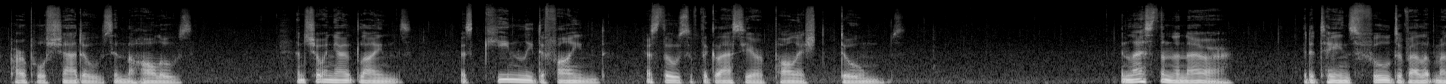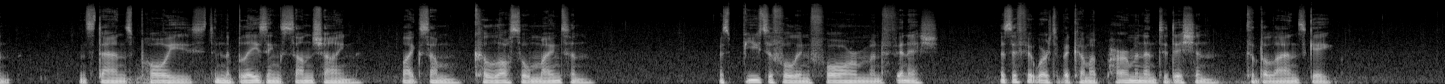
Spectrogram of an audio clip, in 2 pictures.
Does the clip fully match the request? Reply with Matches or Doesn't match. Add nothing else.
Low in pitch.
Matches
